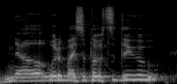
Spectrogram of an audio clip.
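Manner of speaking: put-on crying and yelling. Retelling a TV meme of an officer: imitating an officer yelling and crying. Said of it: "the officer yelling into the sky".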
